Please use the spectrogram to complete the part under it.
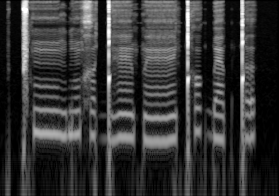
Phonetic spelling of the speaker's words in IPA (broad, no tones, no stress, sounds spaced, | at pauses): ǁʰ ũː ɡ͡b ũ x ʌ ɡ͡ǃ ɛ̃ː p ɛ̃ː ǃʰ ɔ ɡ͡b æ p ǃ ə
